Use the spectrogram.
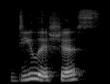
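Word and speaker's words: Deelishis: Delicious. Sorry, I said that really weird because the name is spelled really funny.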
